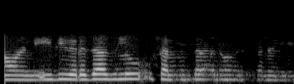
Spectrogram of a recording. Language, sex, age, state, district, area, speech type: Telugu, female, 30-45, Andhra Pradesh, Vizianagaram, urban, conversation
